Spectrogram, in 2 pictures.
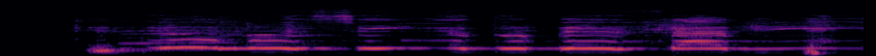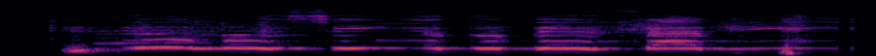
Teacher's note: a plateau intonation that begins with a rise that stays very high, around 600 Hz. This question is almost sing-songy.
